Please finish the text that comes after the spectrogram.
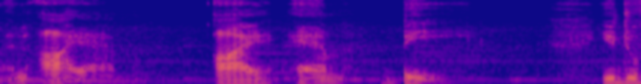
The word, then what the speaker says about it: iamb: So 5 iambs, iamb, pentameter, right? The adjective form of iamb is iambic. The B is silent in iamb, but you do pronounce it when it's adjective.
